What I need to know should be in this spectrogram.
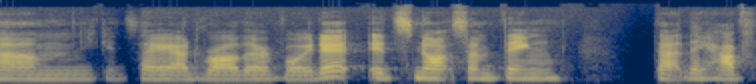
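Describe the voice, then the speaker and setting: A woman speaks fairly quickly with a slight British accent and a medium pitch. The recording is very clean, with a silent background. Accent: slight British-tinged English. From France, Paris. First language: French. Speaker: data scientist and consultant. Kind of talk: interview.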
